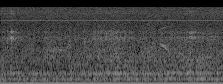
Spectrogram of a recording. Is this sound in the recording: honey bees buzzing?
yes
